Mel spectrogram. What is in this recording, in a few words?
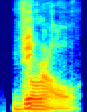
"virile", American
